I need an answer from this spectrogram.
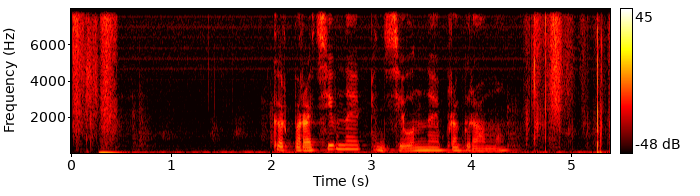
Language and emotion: Russian, neutral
